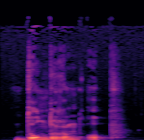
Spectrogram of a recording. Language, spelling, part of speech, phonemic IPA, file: Dutch, donderen op, verb, /ˈdɔndərə(n) ˈɔp/, Nl-donderen op.ogg
- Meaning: inflection of opdonderen: 1. plural present indicative 2. plural present subjunctive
